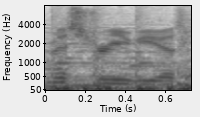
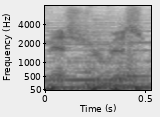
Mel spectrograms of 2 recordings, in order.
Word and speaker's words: mischievous: It's mischievous, but I always called it Mistus growing up.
